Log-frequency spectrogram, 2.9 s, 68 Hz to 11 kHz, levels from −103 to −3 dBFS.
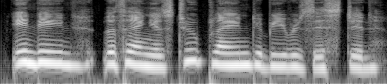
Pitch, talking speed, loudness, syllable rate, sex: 215 Hz, 185 wpm, -17 LUFS, 4.6 syllables/s, female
